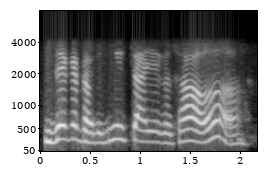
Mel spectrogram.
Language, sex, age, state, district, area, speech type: Nepali, female, 60+, West Bengal, Jalpaiguri, rural, conversation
